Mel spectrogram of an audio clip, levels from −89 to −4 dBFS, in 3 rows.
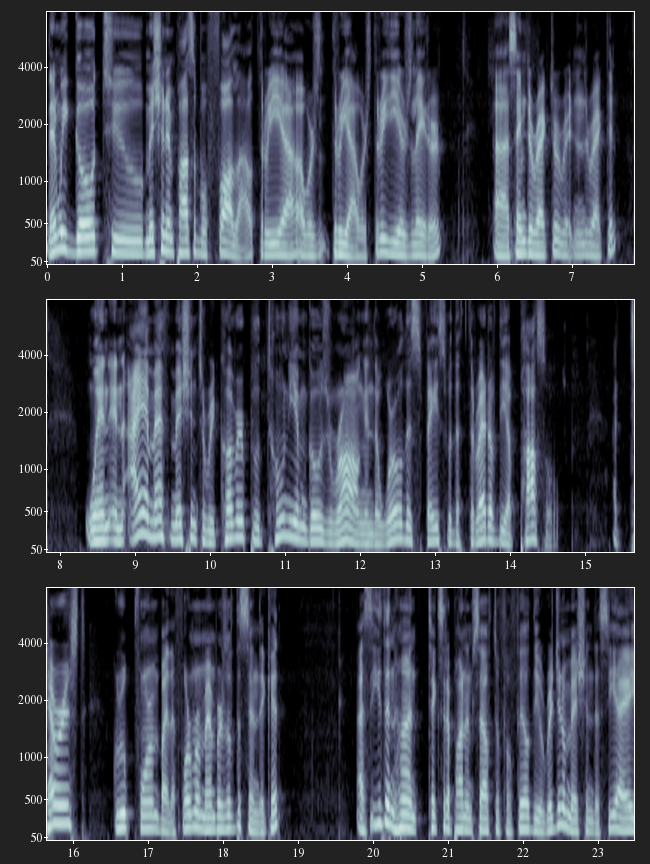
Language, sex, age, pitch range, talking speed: English, male, 30-49, 120-155 Hz, 165 wpm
